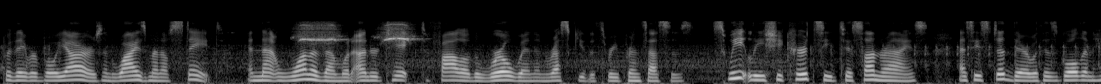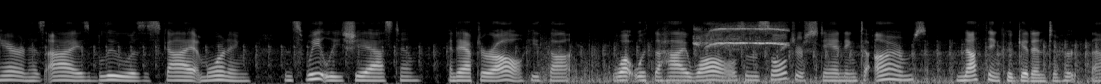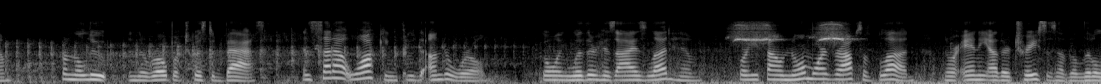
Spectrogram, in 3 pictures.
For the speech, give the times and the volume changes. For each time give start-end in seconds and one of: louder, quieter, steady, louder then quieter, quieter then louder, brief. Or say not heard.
0.1-33.0 steady.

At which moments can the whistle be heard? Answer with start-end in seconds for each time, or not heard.
2.9-4.2, 17.9-18.9, 29.3-30.6.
